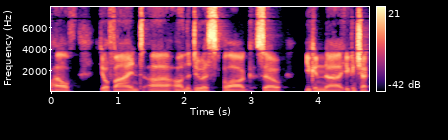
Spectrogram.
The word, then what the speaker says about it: Doist: So the company is Doist, Doist, often pronounced Doist, but it is Doist.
